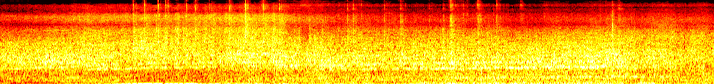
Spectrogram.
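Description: Himiway Zebra fat-tire electric bike riding over beach sand under throttle: wind buffeting the microphone and the fat tyres rolling on sand, with a faint steady whine from its rear hub motor. The noise swells for a moment about a second in.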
